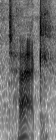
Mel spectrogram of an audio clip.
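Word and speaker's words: Tkach: them around the factory and we have coach tack right and that spelled T a TK ACH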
